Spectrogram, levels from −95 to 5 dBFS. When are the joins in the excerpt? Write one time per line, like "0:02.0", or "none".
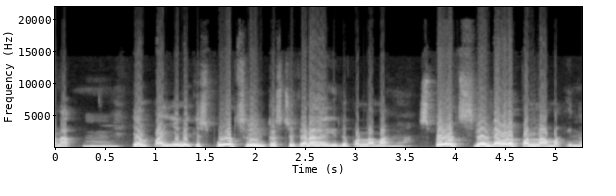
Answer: none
